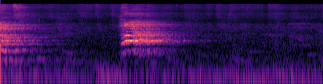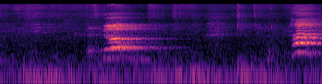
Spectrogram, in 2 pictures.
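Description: Two short, loud shouts, one about a second in and another about four seconds in: kihap yells from taekwondo sparring fighters as they attack.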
